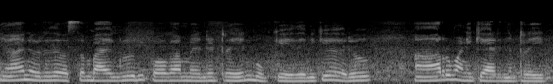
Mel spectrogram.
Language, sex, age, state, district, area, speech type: Malayalam, female, 45-60, Kerala, Alappuzha, rural, spontaneous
